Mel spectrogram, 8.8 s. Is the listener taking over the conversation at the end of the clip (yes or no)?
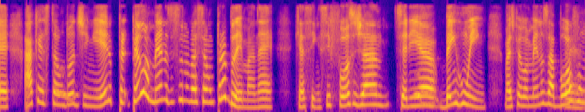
no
